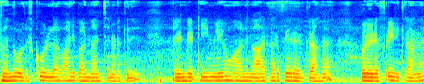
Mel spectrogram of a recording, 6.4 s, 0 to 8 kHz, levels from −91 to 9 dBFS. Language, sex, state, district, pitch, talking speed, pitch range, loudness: Tamil, male, Tamil Nadu, Namakkal, 125 Hz, 180 wpm, 120-130 Hz, -16 LUFS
